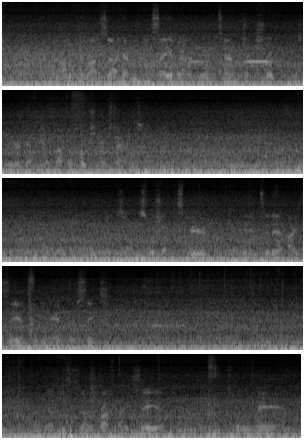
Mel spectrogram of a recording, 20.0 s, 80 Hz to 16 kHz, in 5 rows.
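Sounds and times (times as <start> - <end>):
vehicles idling and passing: 0.0 - 20.0.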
